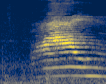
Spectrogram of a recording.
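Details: Domestic cat giving one drawn-out, clear meow that swells in loudness and then eases off gradually, with a quiet room behind it.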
